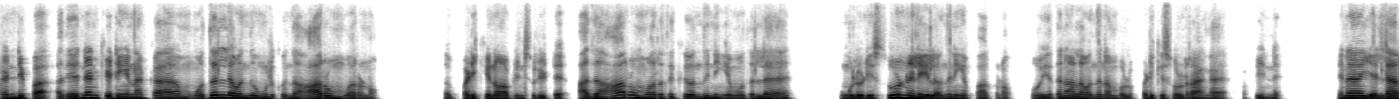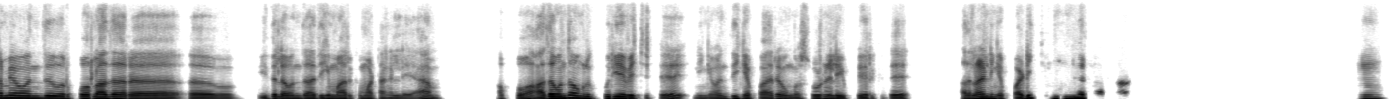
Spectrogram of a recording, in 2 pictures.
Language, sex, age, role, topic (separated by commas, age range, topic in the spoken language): Tamil, male, 40-44, guest, இளம் மாணவர்களுக்கு முக்கியமான ஒரு படிப்பு அறிவுரை என்ன?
